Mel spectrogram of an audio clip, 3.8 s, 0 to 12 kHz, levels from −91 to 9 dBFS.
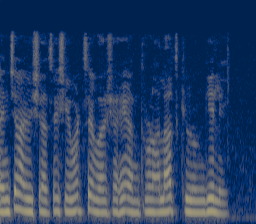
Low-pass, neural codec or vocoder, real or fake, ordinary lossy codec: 7.2 kHz; none; real; MP3, 64 kbps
